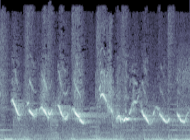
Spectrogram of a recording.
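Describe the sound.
A person whistles a bird imitation: a run of quick, high chirping trills repeated in a steady rhythm, fairly loud, with no talking.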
